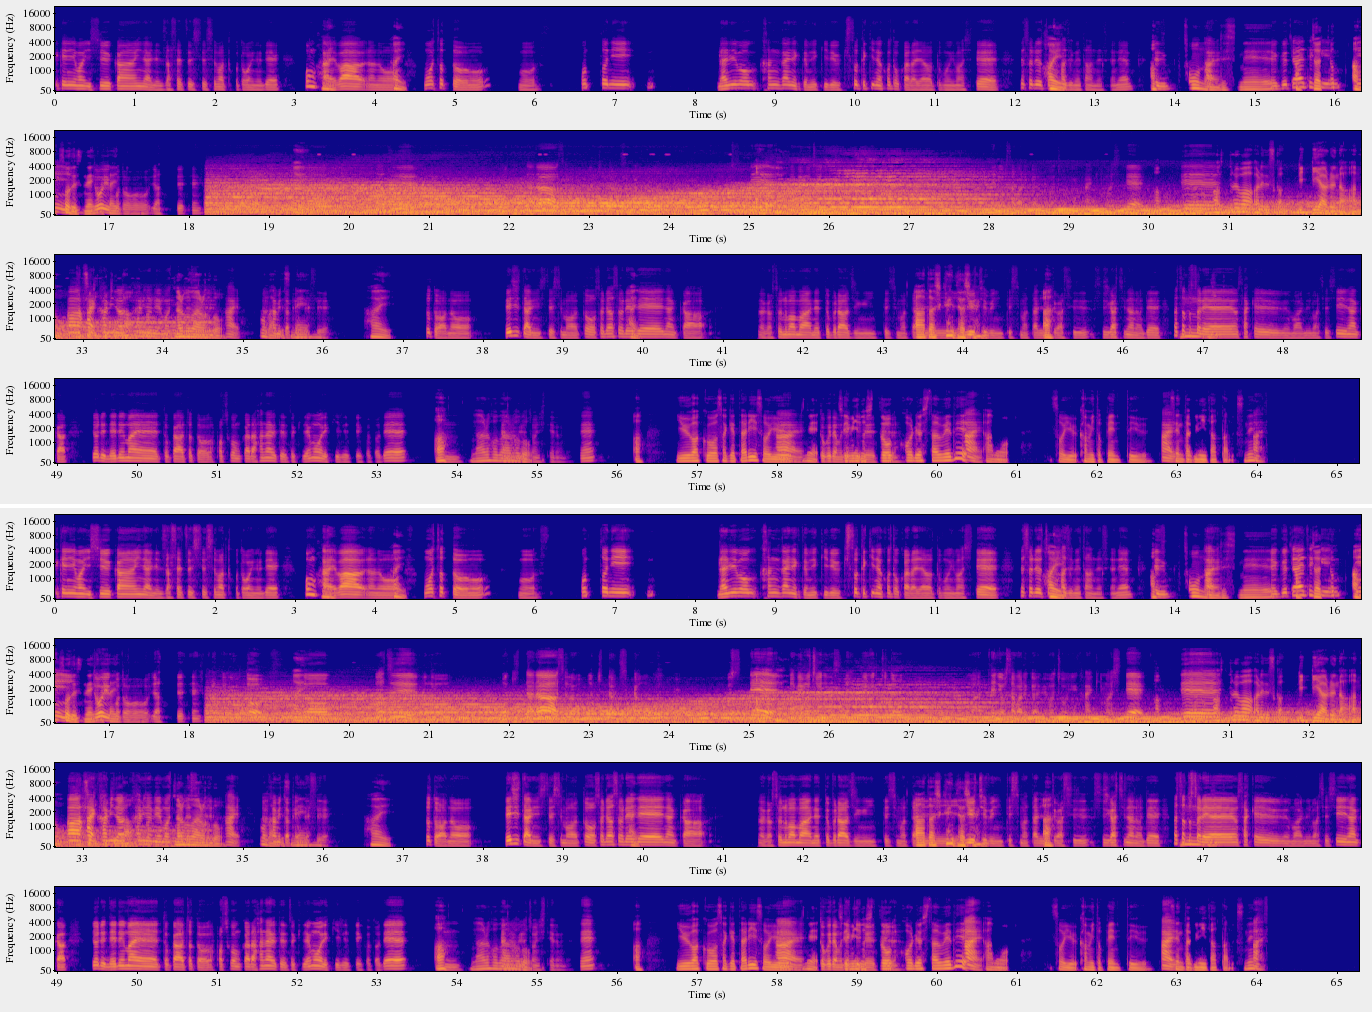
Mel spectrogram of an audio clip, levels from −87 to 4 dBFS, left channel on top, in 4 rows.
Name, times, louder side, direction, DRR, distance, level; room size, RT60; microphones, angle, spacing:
voice 1, 0.0-2.8 3.1-4.3 4.6-5.4 5.8-6.0 6.6-7.2 8.3-11.8 12.1-13.5 13.7-13.9 14.4-14.6 15.2-19.0 19.4-19.8 20.3-21.3 21.9-23.8 24.1-24.2 24.7-26.9 27.7-30.0 30.4-30.9 32.8-35.0 35.2-36.1 37.3-37.9 38.3-40.8 41.4-49.1 49.4-53.4 53.8-54.0 54.5-55.7 58.0-59.5 60.3-60.6 62.8-63.0 63.9-64.1, right 3 dB, 85° right, 2.3 m, -28 dB
voice 2, 14.2-15.3 15.7-15.8 16.2-17.1 19.3-19.5 25.1-25.5 25.8-25.9 30.0-30.1 30.4-31.6 31.8-32.8 33.1-33.6 34.1-34.8 35.2-36.0 36.5-36.8 39.8-40.0 43.4-44.3 45.0-45.1 46.7-47.2 53.7-53.9 54.2-54.9 56.2-56.3 56.7-58.5 58.8-60.9 61.5-62.7 63.0-64.1, equal, ahead, 0.5 m, -25 dB
sound 1, 18.2-34.7, left 3 dB, 65° left, 0.9 m, -19 dB
open air
head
